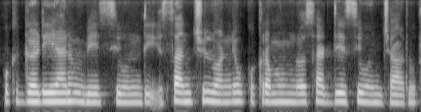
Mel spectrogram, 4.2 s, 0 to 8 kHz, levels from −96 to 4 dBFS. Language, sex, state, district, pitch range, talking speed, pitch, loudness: Telugu, female, Telangana, Mahabubabad, 180-195 Hz, 140 wpm, 190 Hz, -17 LUFS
